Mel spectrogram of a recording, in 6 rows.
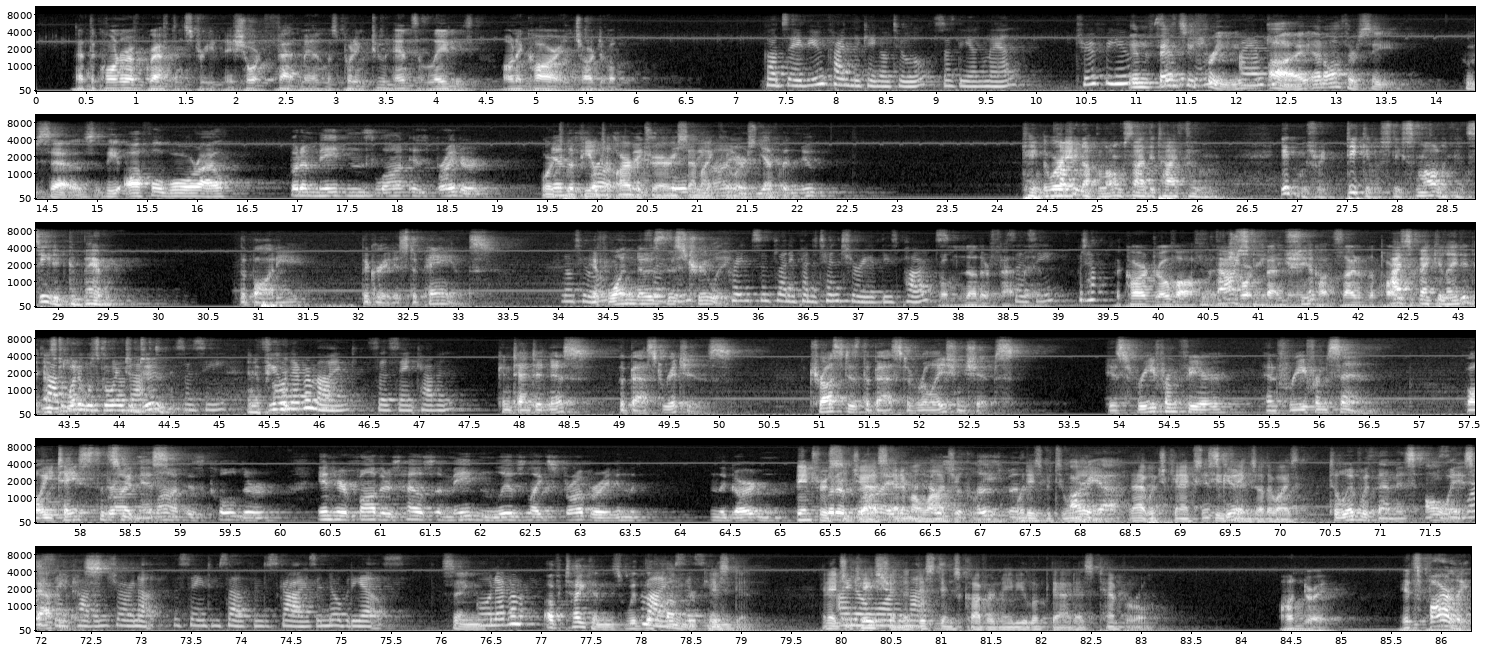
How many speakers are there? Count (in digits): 7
